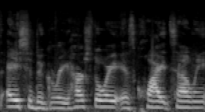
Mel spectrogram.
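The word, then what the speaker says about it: Asha Degree: I always get her name wrong. It's Aisha Degree.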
